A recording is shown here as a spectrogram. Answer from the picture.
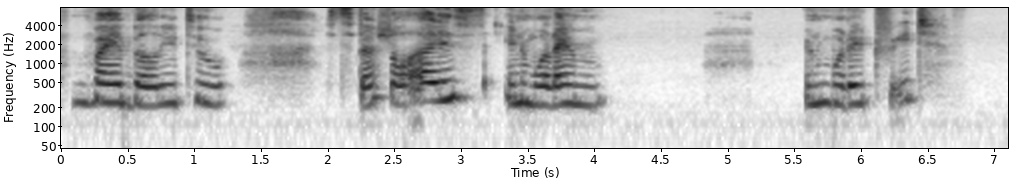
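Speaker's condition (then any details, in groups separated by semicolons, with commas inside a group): Quadriplegic cerebral palsy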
